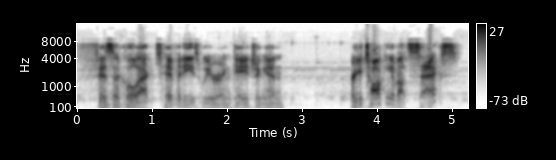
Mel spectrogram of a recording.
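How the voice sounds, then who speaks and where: A man's voice: mid-range voice, very animated, moderate pace, bright, forceful tone, soft background music, rough recording. A man playing an anxious, trusting husband in a scripted audio story, apologetic and full of questions. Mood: shocked disbelief. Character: anxious, trusting husband often away on business.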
